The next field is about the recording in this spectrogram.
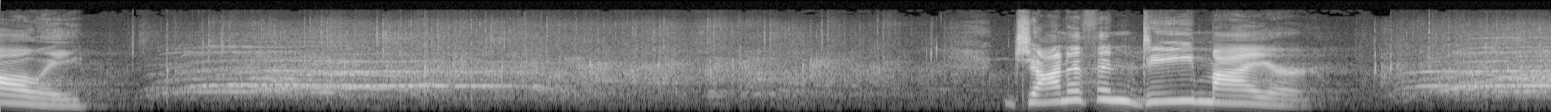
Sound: applause; applause

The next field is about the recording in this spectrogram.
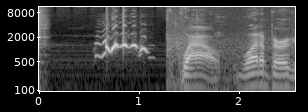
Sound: loon calls

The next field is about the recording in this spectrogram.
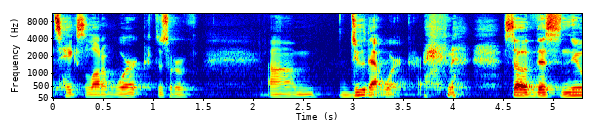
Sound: chuckles

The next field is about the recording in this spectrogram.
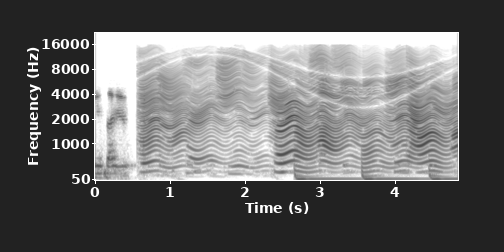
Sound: warped audio

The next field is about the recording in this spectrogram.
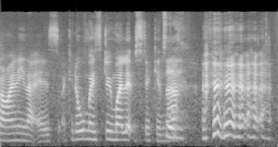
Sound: laughs

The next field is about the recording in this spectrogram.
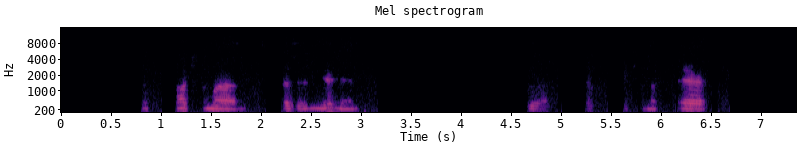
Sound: talking quietly off mic

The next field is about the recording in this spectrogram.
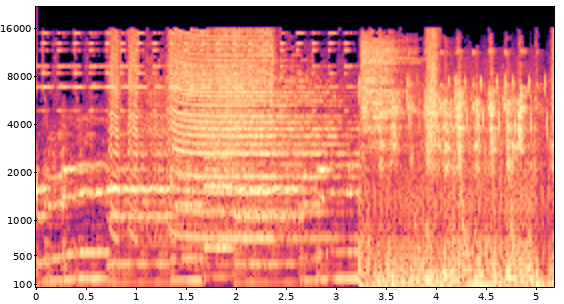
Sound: upbeat music; air horn blows

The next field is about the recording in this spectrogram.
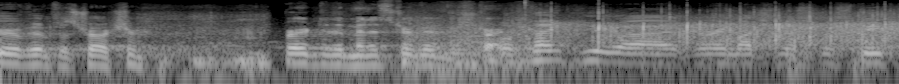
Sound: applause

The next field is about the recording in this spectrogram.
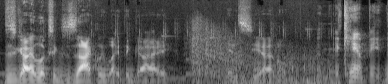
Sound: lightning crashes

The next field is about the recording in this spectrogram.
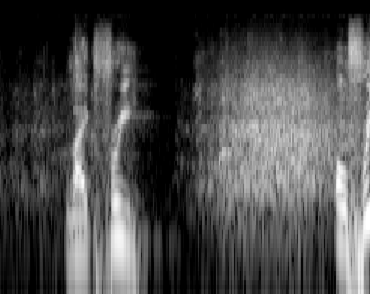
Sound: audience laughing

